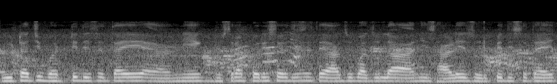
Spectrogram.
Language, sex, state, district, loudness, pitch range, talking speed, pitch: Marathi, male, Maharashtra, Washim, -16 LUFS, 155-165 Hz, 170 wpm, 160 Hz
